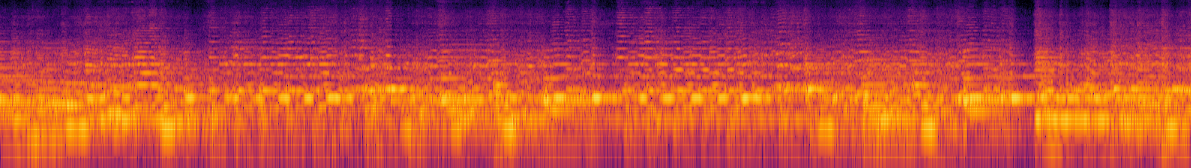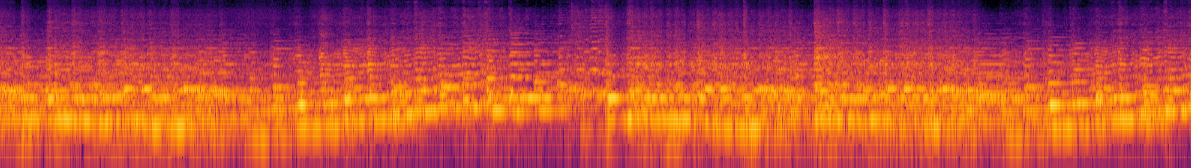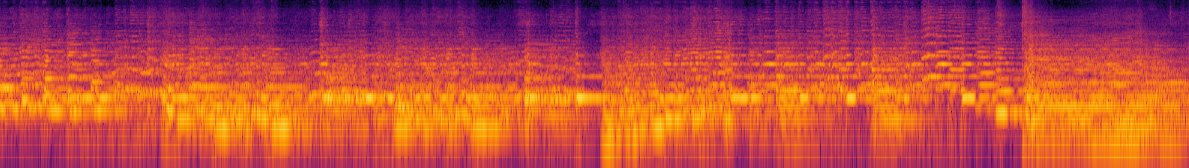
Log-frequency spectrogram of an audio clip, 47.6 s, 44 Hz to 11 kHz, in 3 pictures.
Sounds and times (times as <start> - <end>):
Cello: 0.0 - 47.6.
